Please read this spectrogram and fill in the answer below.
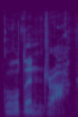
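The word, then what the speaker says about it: Gulden Draak: My favorite beer is Gulden Drac.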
